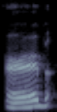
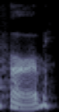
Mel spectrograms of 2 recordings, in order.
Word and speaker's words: herb: But um we don't we do pronounce the H.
